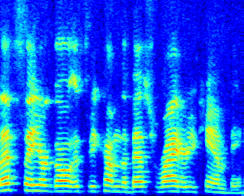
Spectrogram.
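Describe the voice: A female voice, medium in pitch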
